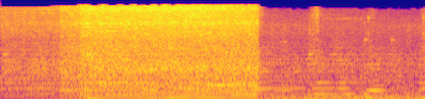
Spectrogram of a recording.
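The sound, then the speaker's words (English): A car driving off, a loud engine rumble with a steady low hum that cuts off abruptly partway through, leaving quieter background noise. “With a sigh, Harry checks his watch and drives off.”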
